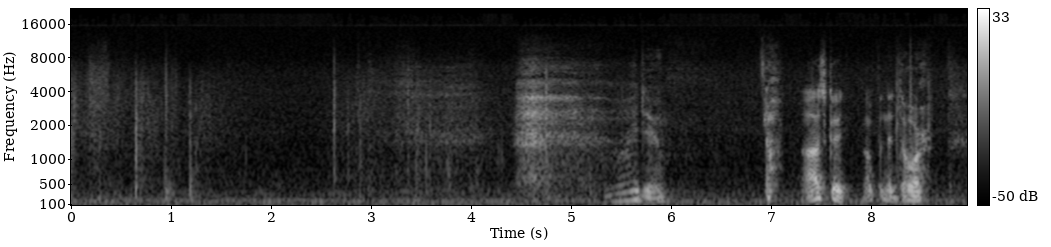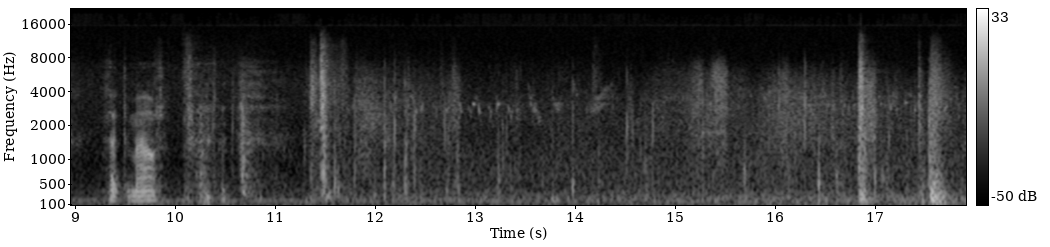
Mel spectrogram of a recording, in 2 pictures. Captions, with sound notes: (Casey sighs) - Oh, I do. Oh, Osgood, open the door, let them out. (birds chirping)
